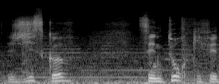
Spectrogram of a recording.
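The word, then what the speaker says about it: Žižkov: on vient d'arriver à la tour zizkov pour qu'ils se prononcent giscop c'est une tour qui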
